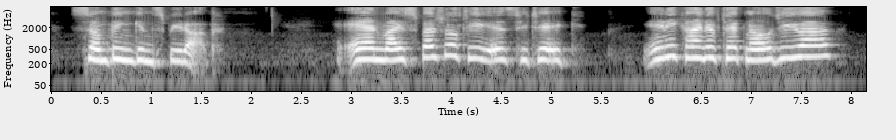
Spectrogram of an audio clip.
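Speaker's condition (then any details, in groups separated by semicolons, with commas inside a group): Cerebral palsy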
